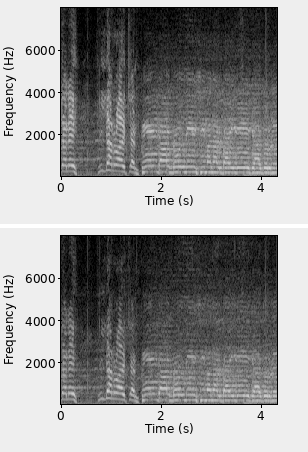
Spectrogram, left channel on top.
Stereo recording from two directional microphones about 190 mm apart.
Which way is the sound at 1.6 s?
75° right (ahead or behind).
